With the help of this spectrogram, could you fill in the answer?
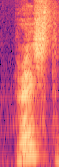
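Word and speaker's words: בראשית: 브레시트 바라 엘로임, 에타 샤멘 베타레 이렇게 나가는데 이걸 어떻게 발음하겠냐고. 지금 여기 발음하라고 인간들끼리 정해놓은 거예요. 이걸 부라고 한다. 부라고 제대로 하는 사람 1%도 안 돼요. 뭐 으라고 해야죠.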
